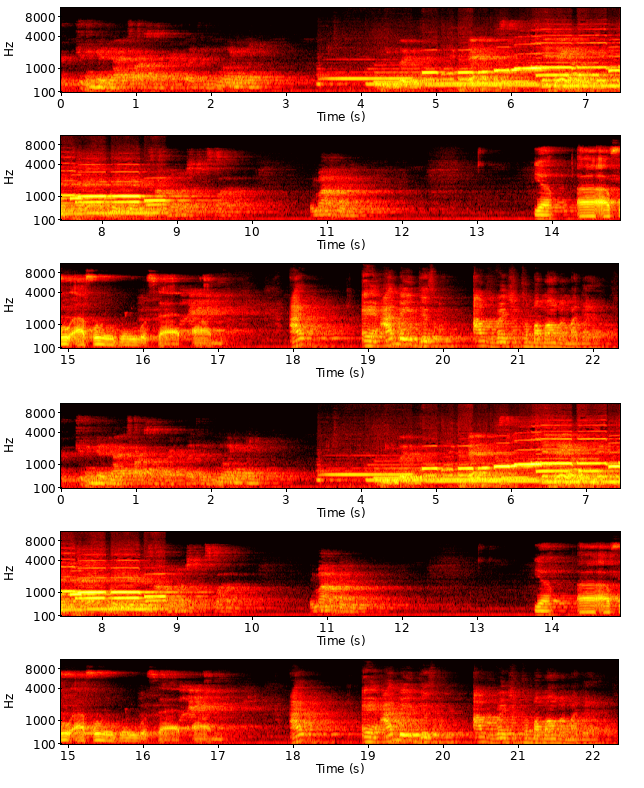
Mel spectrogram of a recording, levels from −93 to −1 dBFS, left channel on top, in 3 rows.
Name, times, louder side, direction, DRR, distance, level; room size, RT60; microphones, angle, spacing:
voice 1, 0.2-2.6 4.2-4.7 5.2-6.0 6.4-9.7 10.8-11.4 16.5-16.9 17.3-17.4, right 1 dB, 40° right, -4 dB, 4.2 m, -32 dB
sound 1, 3.4-8.9, right 2 dB, 15° right, 0.7 m, -21 dB
voice 2, 14.3-17.1, left 3 dB, 80° left, 8 dB, 0.8 m, -28 dB
voice 3, 18.0-18.3 18.9-20.0 20.4-22.2, left 1 dB, 30° left, 2 dB, 2.4 m, -31 dB
25.5 x 25.0 x 6.9 m, 2.2 s
head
